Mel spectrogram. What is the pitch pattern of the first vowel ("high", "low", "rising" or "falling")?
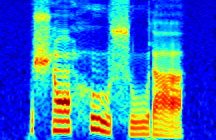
high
